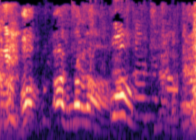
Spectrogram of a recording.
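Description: People talking: speech only, though the recogniser caught no words.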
